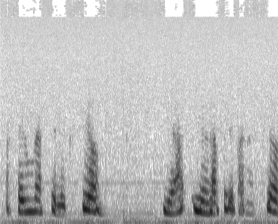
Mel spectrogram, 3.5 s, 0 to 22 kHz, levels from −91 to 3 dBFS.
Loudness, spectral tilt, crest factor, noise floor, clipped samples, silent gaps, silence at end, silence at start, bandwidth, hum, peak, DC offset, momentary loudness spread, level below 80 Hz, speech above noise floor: -18 LUFS; -8.5 dB/octave; 14 dB; -42 dBFS; under 0.1%; none; 0 s; 0.05 s; over 20 kHz; none; -4 dBFS; under 0.1%; 8 LU; -44 dBFS; 25 dB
